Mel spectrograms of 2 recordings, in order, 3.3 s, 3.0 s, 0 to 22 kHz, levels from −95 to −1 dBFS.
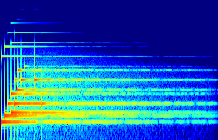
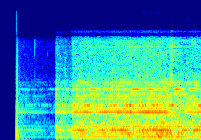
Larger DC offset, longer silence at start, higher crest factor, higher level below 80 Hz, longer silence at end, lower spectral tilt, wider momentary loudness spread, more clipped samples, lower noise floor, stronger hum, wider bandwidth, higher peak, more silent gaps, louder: neither; second, 0 s vs 0.25 s; about the same, 18 dB vs 16 dB; second, -66 dBFS vs -44 dBFS; first, 0.6 s vs 0 s; second, 0.5 dB/octave vs -5.5 dB/octave; first, 25 LU vs 19 LU; neither; about the same, -48 dBFS vs -49 dBFS; neither; first, 12 kHz vs 9.2 kHz; about the same, -4 dBFS vs -6 dBFS; neither; about the same, -19 LUFS vs -21 LUFS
